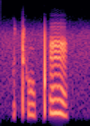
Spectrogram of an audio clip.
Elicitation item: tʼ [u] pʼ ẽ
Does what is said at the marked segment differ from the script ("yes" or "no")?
no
